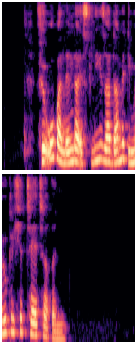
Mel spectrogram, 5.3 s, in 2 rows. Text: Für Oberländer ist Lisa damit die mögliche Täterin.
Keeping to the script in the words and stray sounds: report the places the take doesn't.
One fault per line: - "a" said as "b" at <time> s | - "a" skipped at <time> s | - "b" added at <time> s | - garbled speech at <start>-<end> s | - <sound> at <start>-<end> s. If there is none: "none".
none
